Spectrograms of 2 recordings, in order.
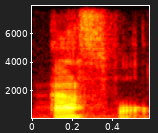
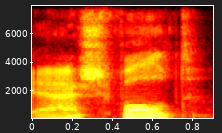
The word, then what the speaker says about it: asphalt: know beforehand traffic question how do you pronounce asphalt i pronounce it like asphalt yeah asphalt is there another one do people say ash fault as fault i don't know or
